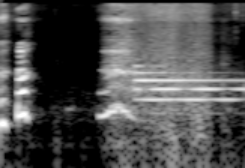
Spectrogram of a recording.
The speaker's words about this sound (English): Ding dong.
